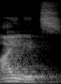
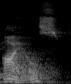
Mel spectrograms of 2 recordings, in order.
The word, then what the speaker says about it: IELTS: think about ielts or eyelids maybe people say eyelids but i want you to say ielts that's the pronunciation i i said eyelids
